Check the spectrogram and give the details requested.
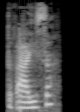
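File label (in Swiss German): "eise", Alsatian; medecine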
